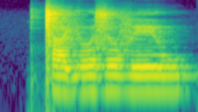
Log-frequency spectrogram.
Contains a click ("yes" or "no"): yes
